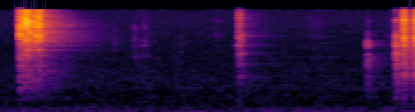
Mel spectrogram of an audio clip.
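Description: Carbon fibre quadcopter frame pieces handled and set down on a tabletop: one sharp clack just after the start, then two faint taps.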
